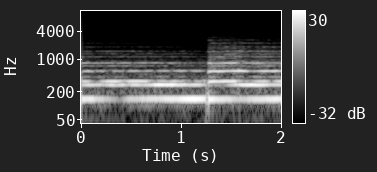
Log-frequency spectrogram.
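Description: A deep bell ringing with long, steady tones, struck again a little over a second in.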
